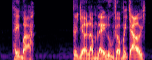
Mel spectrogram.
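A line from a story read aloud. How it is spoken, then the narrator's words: Startled cry. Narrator (Vietnamese): Lan giật mình la lên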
